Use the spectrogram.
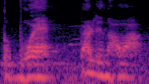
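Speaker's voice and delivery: hushed whispered nudge. Acted. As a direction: whisper it so no one hears. Voiced sister pinching quietly.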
